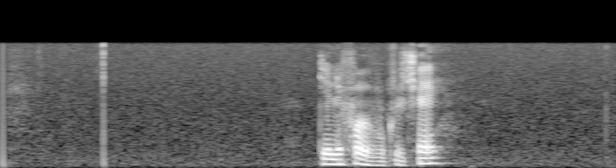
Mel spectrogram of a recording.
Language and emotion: Russian, neutral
